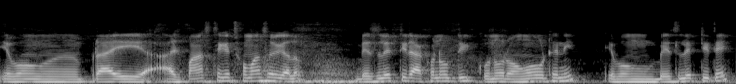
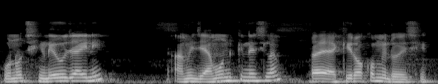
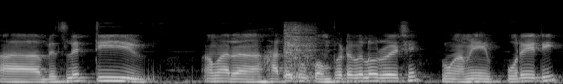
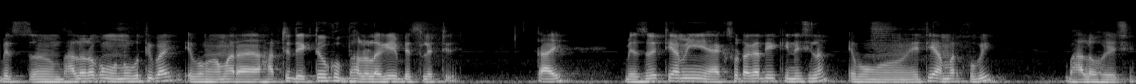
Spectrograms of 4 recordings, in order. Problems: constant background noise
